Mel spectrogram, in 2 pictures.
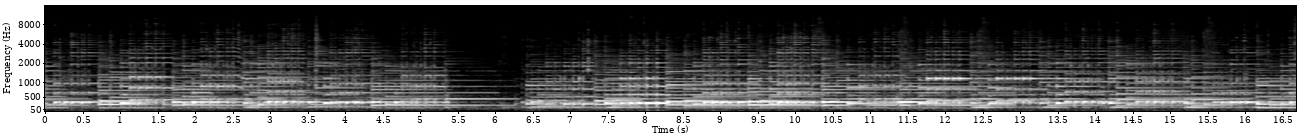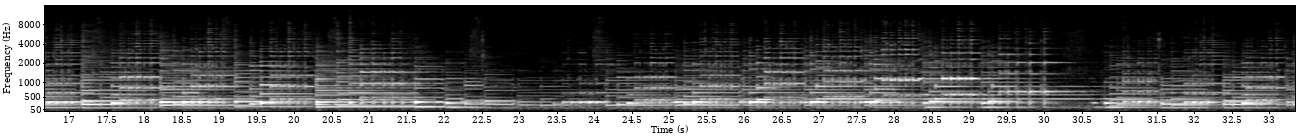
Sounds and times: Guitar: 0.0 - 33.3.

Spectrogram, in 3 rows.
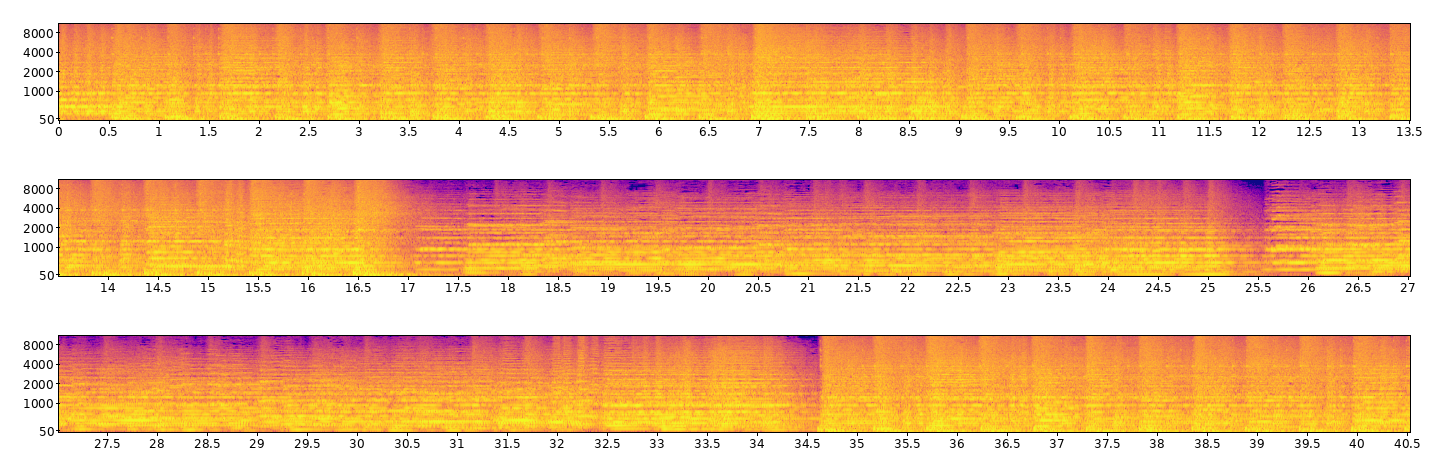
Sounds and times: Orchestra: 0.0 - 40.5.

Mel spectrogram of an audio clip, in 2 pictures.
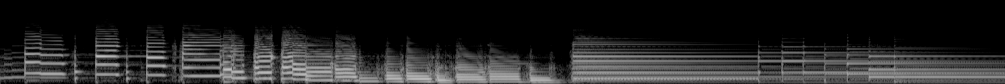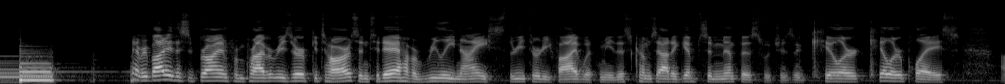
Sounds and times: Electric guitar: 0.0 - 11.3
Speech: 11.4 - 20.1.

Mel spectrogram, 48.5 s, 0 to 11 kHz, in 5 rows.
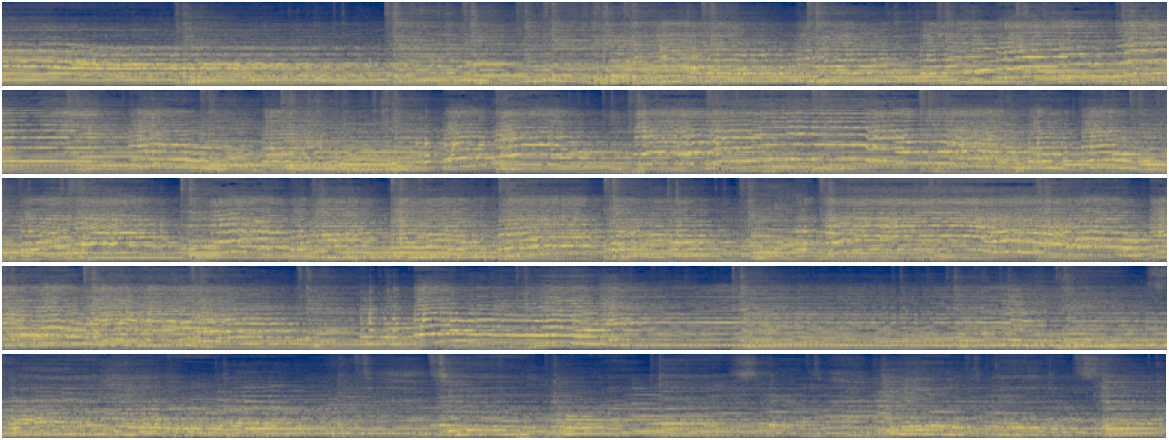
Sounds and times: Saxophone: 0.0 - 48.5.

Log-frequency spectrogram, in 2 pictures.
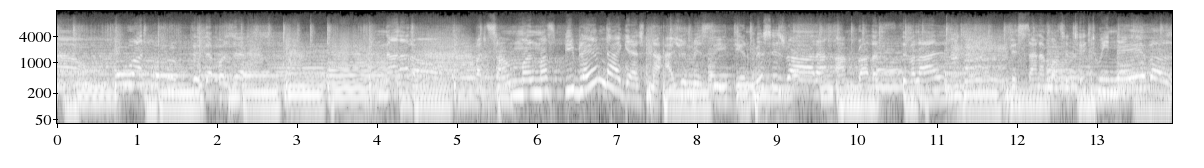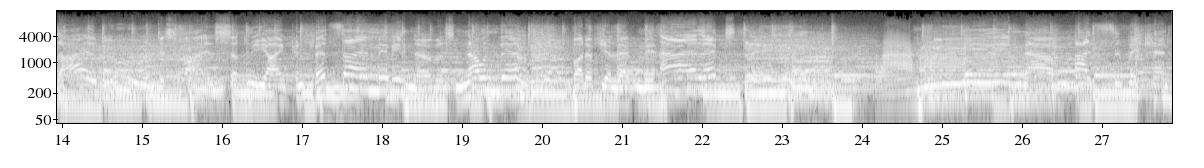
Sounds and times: Rock and roll: 0.0 - 27.8.

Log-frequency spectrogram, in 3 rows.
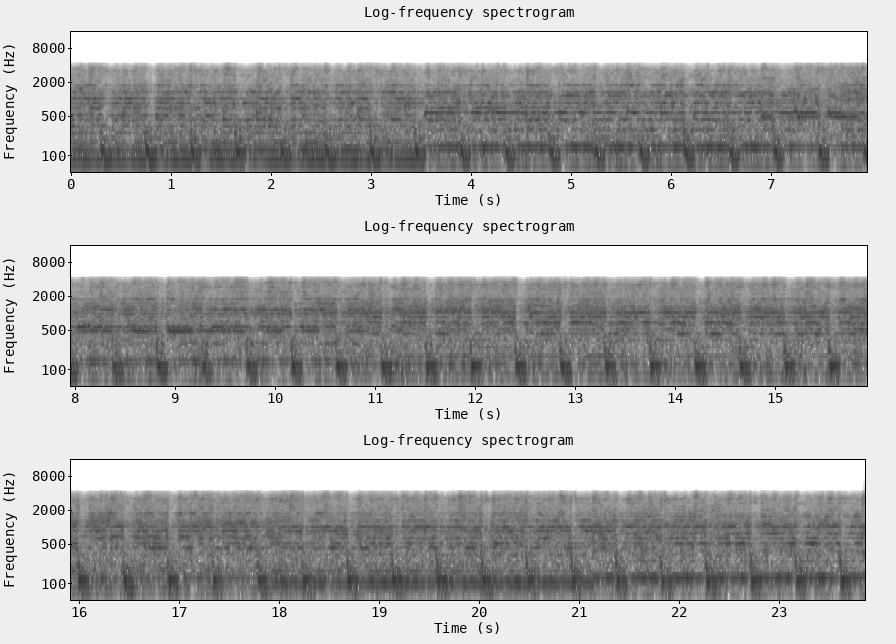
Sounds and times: Music: 0.0 - 23.8.

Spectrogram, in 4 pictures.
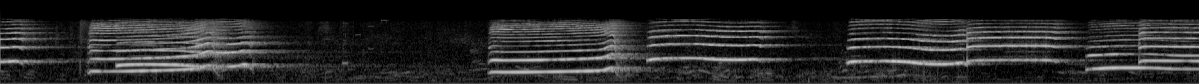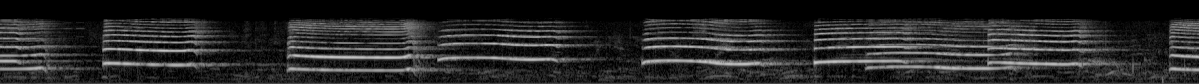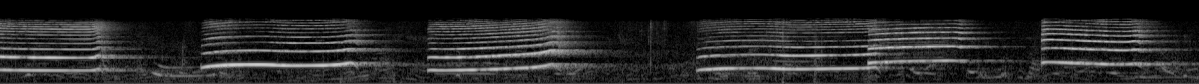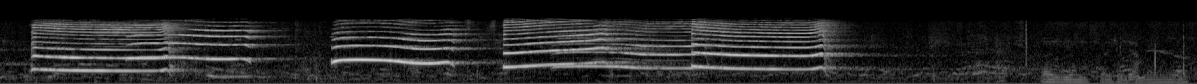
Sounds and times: Outside, rural or natural: 0.0 - 47.9.

